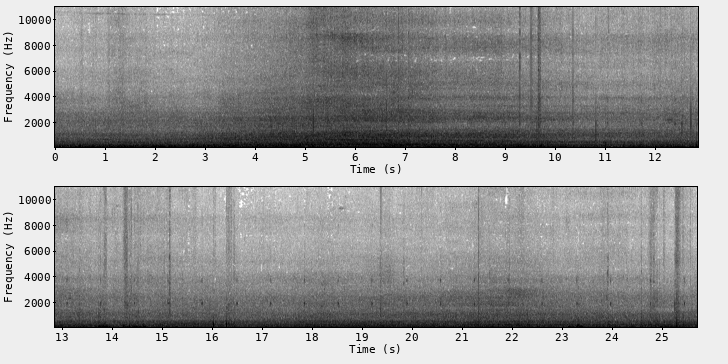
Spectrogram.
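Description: Traffic rumbles along the road.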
